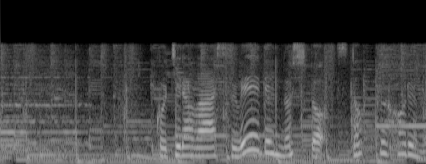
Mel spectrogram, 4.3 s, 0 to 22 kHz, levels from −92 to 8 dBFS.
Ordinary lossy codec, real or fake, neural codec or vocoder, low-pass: none; real; none; 7.2 kHz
